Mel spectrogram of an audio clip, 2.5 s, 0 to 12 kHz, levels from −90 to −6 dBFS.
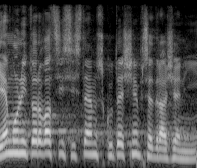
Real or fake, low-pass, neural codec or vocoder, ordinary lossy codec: real; 10.8 kHz; none; AAC, 64 kbps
